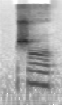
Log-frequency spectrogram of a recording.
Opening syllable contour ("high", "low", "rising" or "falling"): falling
